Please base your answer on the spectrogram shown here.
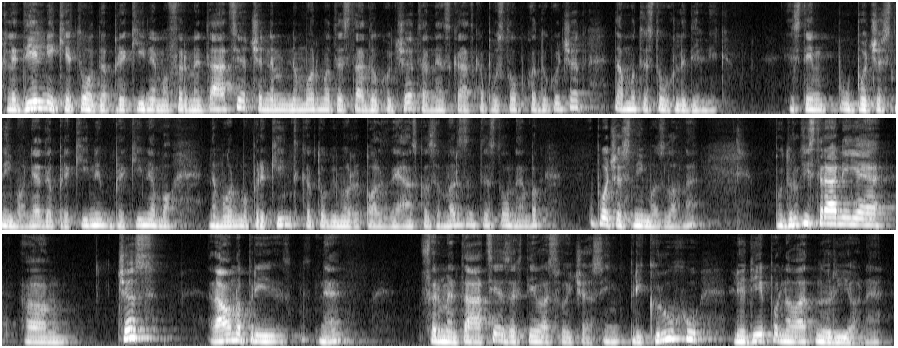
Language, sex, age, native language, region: Slovenian, male, 60+, Slovenian, Central Slovenia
